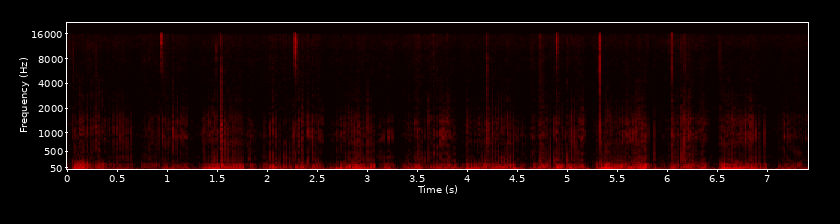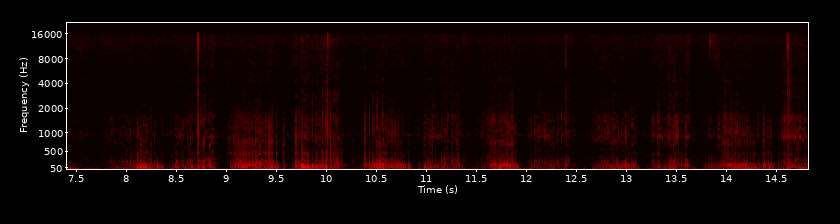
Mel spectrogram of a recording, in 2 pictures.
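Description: A single navy blue Crocs clog is held sole-up while fingertips and short nails scratch and tap its ridged foam resin tread. The sound is a low, muffled rumbling scrape, almost entirely deep in tone, broken by soft dull taps and occasional brief bright clicks that stop instantly with no ring.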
